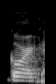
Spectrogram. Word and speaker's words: Gaurica: You did, Gaurica.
